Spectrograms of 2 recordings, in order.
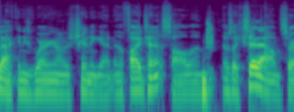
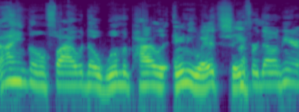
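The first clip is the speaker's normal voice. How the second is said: put-on man's yell, kept small, pitched up; 6 semitones higher than usual. Retelling a flight incident, speaker imitates a passenger yelling. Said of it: "you didn't hear him yelling".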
